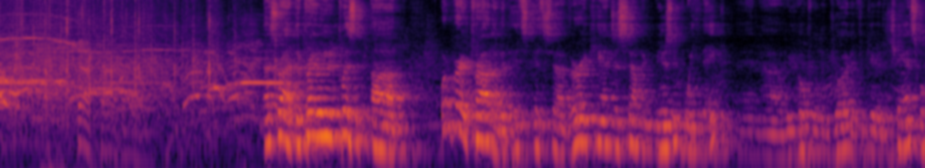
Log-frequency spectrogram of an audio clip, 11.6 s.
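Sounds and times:
crowd applauding and cheering: 0.0 - 3.8
speech: 3.3 - 9.2, 10.0 - 11.5.

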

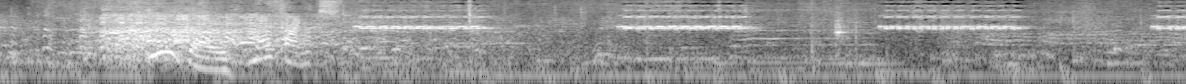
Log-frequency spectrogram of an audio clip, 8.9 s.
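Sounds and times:
laughter: 0.0 - 3.8
speech: 1.4 - 2.9
telephone ringing: 2.5 - 4.0, 4.6 - 5.8, 6.6 - 8.0, 8.6 - 8.8.

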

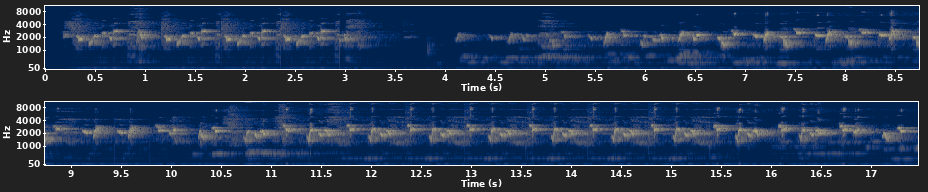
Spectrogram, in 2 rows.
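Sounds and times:
bird chirping: 0.2 - 17.4.

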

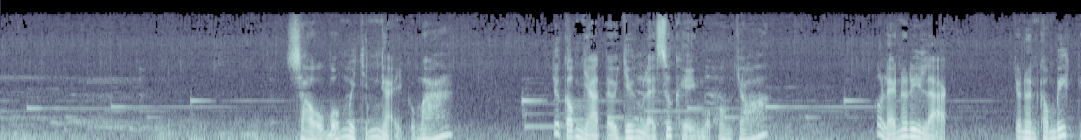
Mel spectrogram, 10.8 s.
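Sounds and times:
thunder clap: 0.0 - 4.8
heavy rain on a tin roof: 0.0 - 10.8
speech: 2.9 - 4.6, 5.5 - 7.8, 8.8 - 10.8.

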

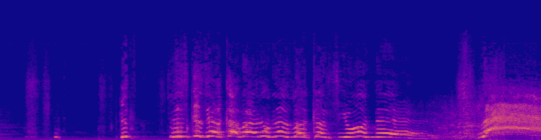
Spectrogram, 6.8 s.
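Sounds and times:
speech: 0.7 - 0.9, 1.5 - 6.4
girl crying and wailing: 5.8 - 6.7.

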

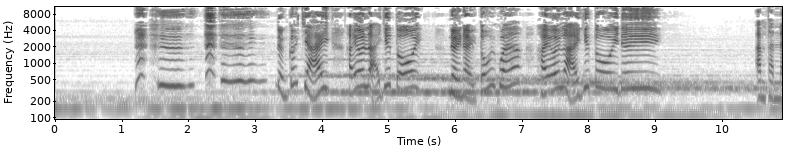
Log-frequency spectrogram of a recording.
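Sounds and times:
woman crying mournfully: 1.2 - 5.0
speech: 1.2 - 9.2, 10.6 - 10.9
low steady hum: 1.2 - 10.9.

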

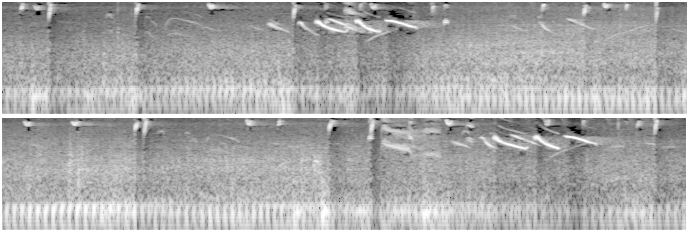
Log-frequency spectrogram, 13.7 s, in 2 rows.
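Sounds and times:
Green-winged saltator song of loud down-slurred whistles: 0.2 - 0.7, 1.3 - 13.6.

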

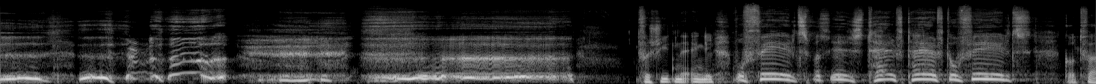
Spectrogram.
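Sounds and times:
old man groaning and moaning inarticulately: 0.0 - 5.8
speech: 6.4 - 10.9.

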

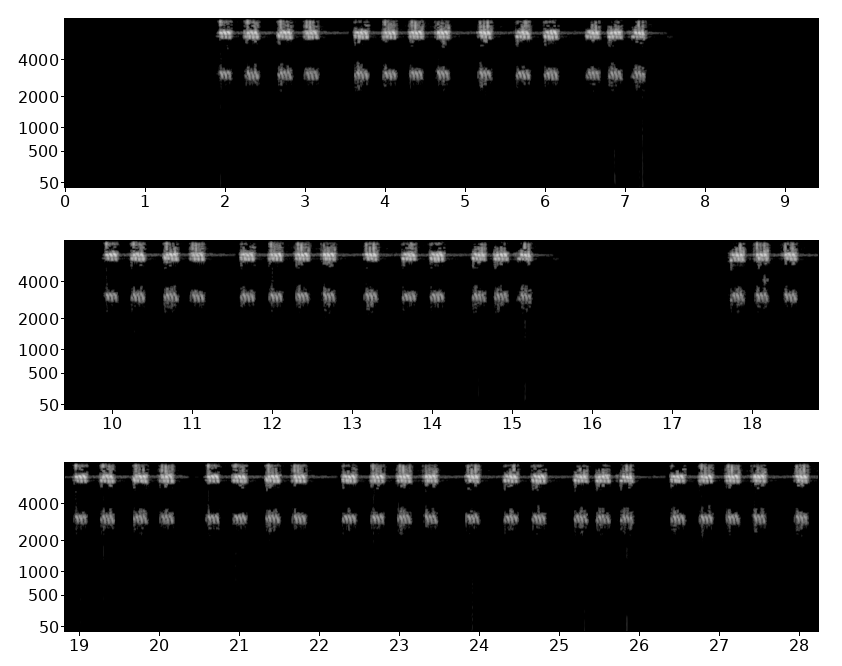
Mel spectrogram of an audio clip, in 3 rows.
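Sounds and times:
cricket chirping: 1.9 - 7.4, 9.9 - 15.3, 17.7 - 28.2.

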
